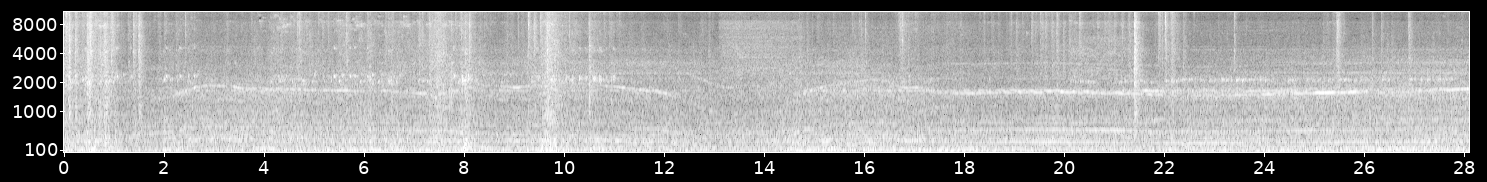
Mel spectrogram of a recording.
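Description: Cabin sound of a Scania CityWide LF CNG 12 city bus under way: a steady low rumble with a high whine that climbs, holds and sinks back, twice. Sharp clicks and knocks from the cabin fittings, loudest about 8 and 10 seconds in.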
